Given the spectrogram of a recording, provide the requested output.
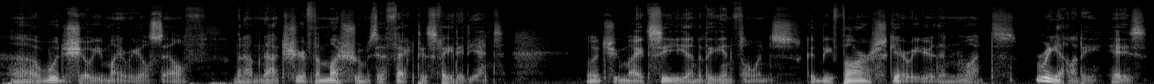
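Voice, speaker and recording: A man playing a flirty, gentle, rugged werewolf who lives alone in the forest, speaking slowly and hushed in a deep, gravelly ASMR roleplay voice. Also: heavily acted. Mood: grave, calm. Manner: slow, hushed, teasing.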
